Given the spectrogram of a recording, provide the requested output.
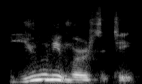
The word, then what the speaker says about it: university: Esse u no inglês ele vai fazer esse papel de you, né? Então, a gente pronuncia essa palavra university, tá bom, pessoal?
